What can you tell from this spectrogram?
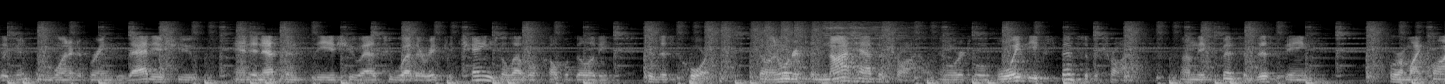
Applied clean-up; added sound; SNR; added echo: none; Bell / Drum / Drum kit; 5 dB; none.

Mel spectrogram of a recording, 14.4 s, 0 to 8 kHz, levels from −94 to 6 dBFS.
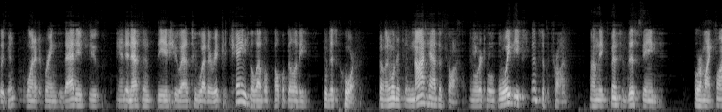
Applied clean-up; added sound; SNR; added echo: neural mask model DeepFilterNet 3.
